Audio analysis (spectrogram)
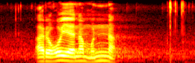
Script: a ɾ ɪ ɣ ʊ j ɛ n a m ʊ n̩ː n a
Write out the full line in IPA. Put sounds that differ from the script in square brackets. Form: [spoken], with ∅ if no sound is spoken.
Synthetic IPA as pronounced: a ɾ ɪ ɣ ʊ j ɛ n a m ʊ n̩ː n a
